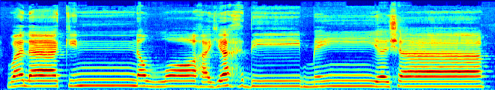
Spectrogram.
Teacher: نون کے اوپر ہم نے غنہ کرنا ہے، آواز ناک میں جائے گی، ایک الف جتنا ٹھہر کر پڑھیں گے، پھر اللہ کی لام کو موٹا پڑھیں گے.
